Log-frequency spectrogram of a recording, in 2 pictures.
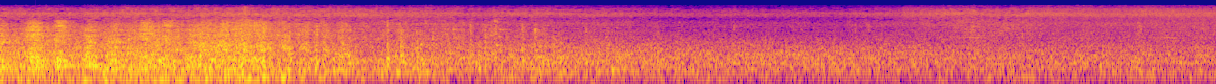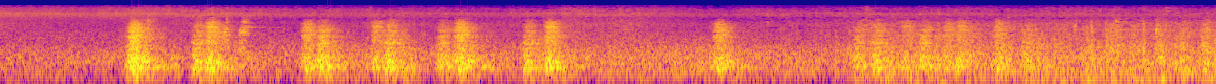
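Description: In a video game, freight rail cars in a rail yard rumble steadily, then a run of rhythmic clanking impacts rings out as wagons couple and roll, fading back into a continuous rumble.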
